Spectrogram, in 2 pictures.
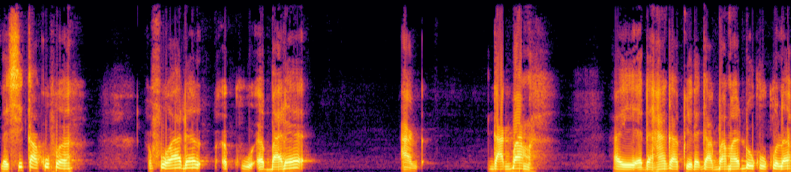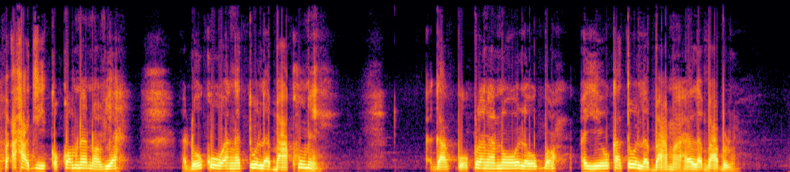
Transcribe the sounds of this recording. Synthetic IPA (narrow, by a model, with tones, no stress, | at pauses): lə˨si˦ka˨ku˦ɸə˦ | ə˨fo˦a˨ɖə˦ə̰˨ku˨ə˨ba˨ɖə˦ | a˨ | ɡa˨ɡ͡ba˦mə˨ | ə̰˦je˦ə˨ɖə˨ɦã˦ɡa˨ku˨˦i˨ɖə˦ɡa˨ɡ͡ba˦mə̃˨ə˦ɖo˦ku˦ku˦lə˦ɸa̰˦ha˦d͡ʑi˦kɔ˨kɔ˦mnə̃˦nɔ̃˨vi˦a˦ | ə̰˨ɖə˦wo˦ko˦wa˨ŋə̃˦t̪o˦lə˨ba˨kʰu˦mɛ̃˨ | ɡa˨k͡po˨k͡plə˦nã˦nɔ̃˦wo˦lə˨wo˦ɡ͡bɔ˦ | ə̰˦je˦wo˦ka˦t̪ɔ˦lə˨ba˨mə̃˨ɦə˦lə˨ba̰˨blo˦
